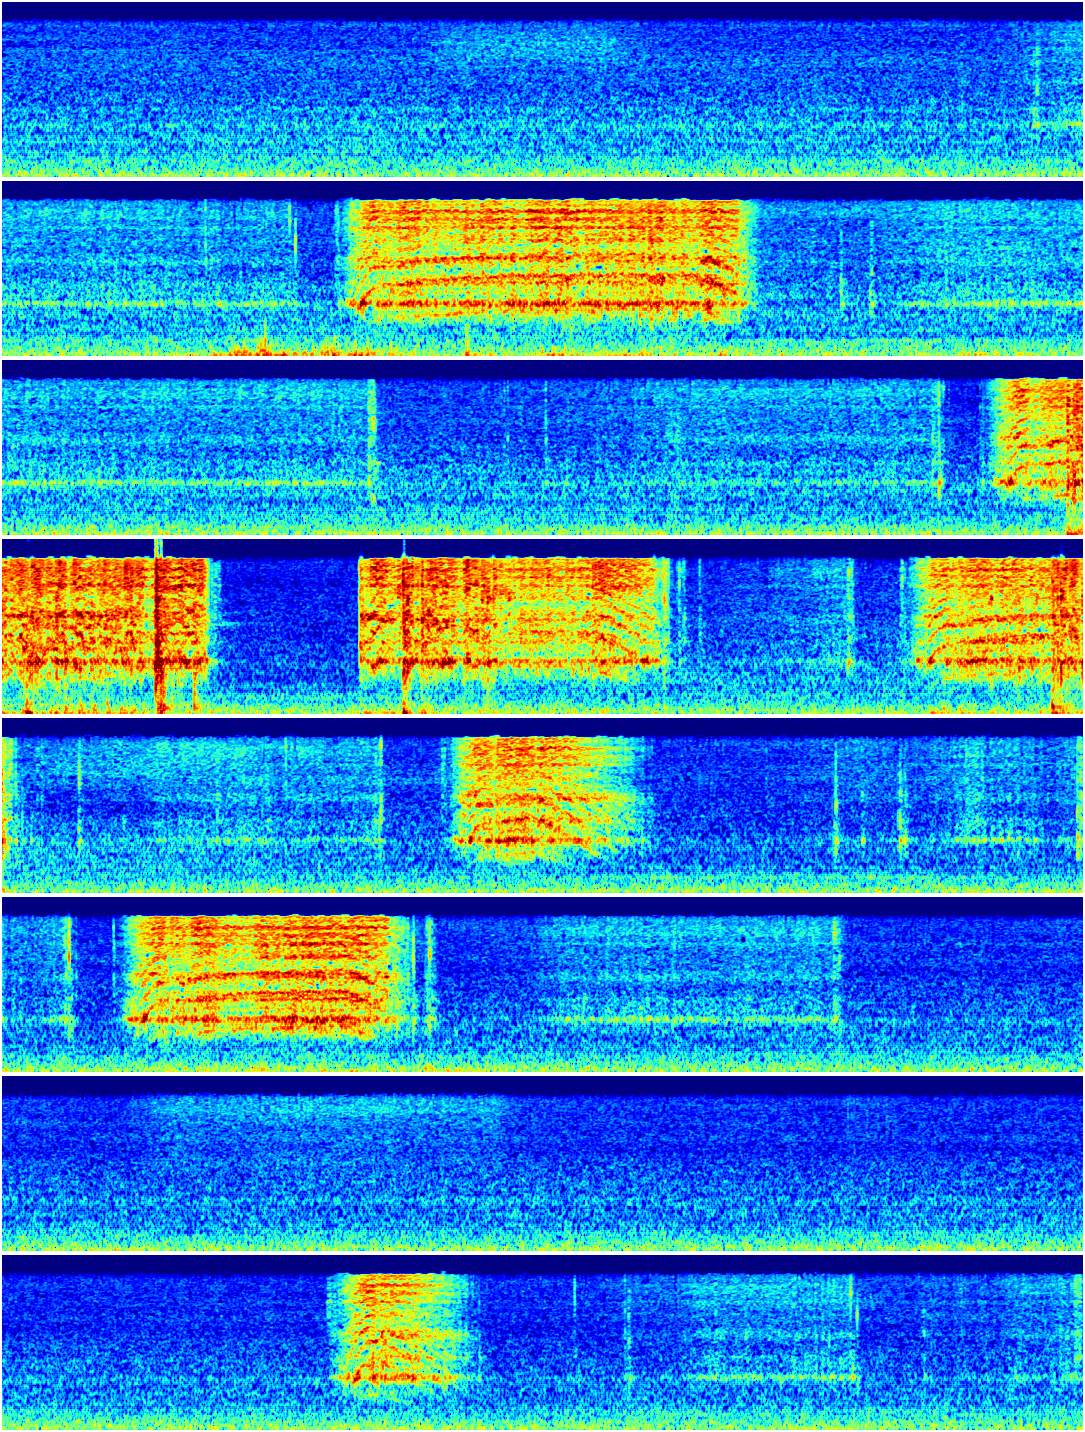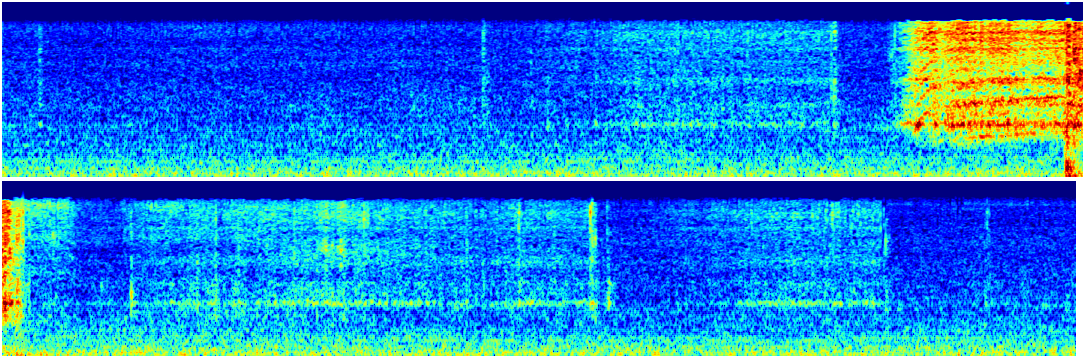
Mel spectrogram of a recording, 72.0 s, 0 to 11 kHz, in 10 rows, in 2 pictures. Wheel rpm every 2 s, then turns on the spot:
0, 0, 0, 10, 40, 210, 30, 20, 10, 10, 60, 130, 180, 30, 80, 20, 40, 10, 90, 60, 10, 0, 0, 0, 0, 0, 10, 10, 10, 0, 0, 30, 120, 20, 10, 10.
12-16 18-20 28-30 34-36 38-42 54-58 66-72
